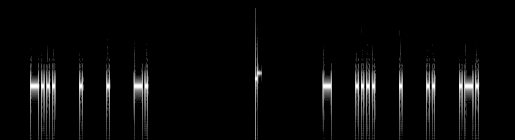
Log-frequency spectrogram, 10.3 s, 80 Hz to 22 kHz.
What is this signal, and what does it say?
Morse code, heard as a keyed tone, about 22 wpm, spaced as for 13 wpm, 700 Hz. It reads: BEEN THEIR
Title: 3x Character Spacing - Top 200 Words - 22wpm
